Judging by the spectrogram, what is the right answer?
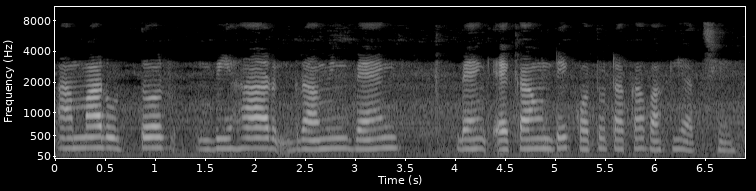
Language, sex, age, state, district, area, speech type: Bengali, female, 30-45, West Bengal, Uttar Dinajpur, urban, read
